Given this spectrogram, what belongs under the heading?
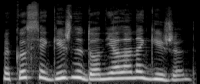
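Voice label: Komi sentences, female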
